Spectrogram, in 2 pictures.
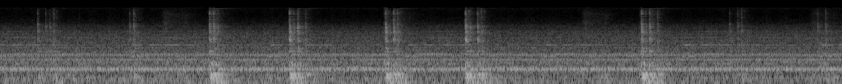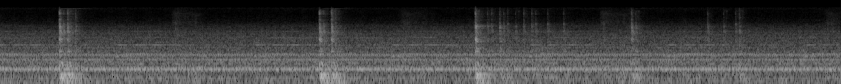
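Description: A train's motor hums steadily.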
